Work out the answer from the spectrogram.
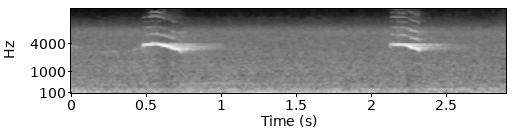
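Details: Javan white-eye uttering two high, thin, downslurred whistles about one and a half seconds apart, with a soft low hum behind.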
